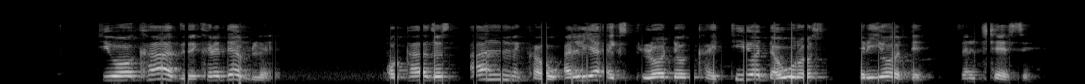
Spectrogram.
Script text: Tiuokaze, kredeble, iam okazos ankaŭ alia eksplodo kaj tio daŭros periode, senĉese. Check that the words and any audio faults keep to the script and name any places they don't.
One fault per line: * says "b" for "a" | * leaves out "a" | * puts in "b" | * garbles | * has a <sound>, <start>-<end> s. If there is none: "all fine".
* leaves out "iam"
